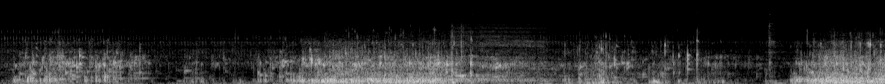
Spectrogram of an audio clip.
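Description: Air bubbles gurgle and rush underwater in loud bursts.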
